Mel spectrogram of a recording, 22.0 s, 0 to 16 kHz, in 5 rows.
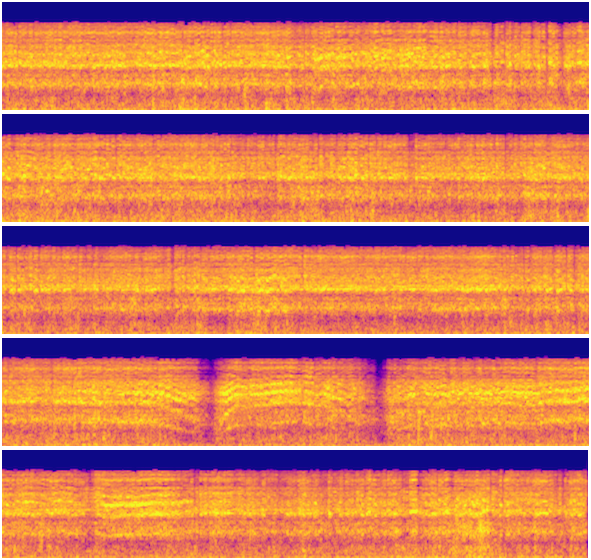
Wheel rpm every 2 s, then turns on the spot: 230, 220, 230, 230, 230, 230, 220, 140, 190, 230, 230.
none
